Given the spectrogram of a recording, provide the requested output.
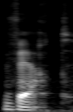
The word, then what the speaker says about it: verte: Het woord «vert» betekent “groen”, en hoewel die niet in de uitspraak voorkomt, schrijf je een “t”. Wanneer dit bijvoeglijk naamwoord echter congrueert met een vrouwelijk zelfstandig naamwoord, wordt die “t” uitgesproken, wat wordt aangegeven in de orthografie door de toevoeging van een “e”... «verte».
